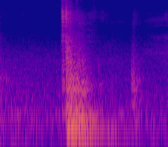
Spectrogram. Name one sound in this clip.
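A door shuts with a heavy thud.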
